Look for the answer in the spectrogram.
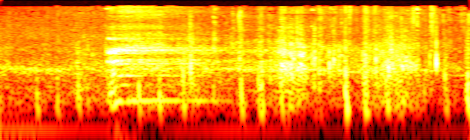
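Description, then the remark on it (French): Galloping horse hooves beat out a quick, steady clip-clop rhythm, fairly loud, with a brief tonal swell near the start and no voices. “Alors ça galope.”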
